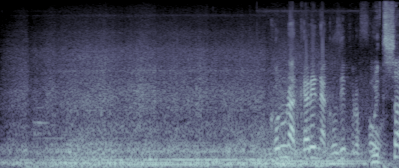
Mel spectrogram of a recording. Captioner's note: boat hitting waves; man speaks in foreign language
